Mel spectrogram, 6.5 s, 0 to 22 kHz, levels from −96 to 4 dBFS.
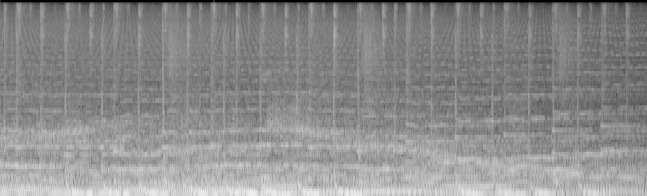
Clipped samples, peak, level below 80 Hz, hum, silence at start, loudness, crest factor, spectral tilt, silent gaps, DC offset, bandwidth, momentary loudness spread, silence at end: under 0.1%; 0 dBFS; -14 dBFS; none; 0 s; -15 LUFS; 12 dB; -5 dB/octave; none; under 0.1%; over 20 kHz; 5 LU; 0 s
